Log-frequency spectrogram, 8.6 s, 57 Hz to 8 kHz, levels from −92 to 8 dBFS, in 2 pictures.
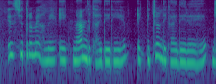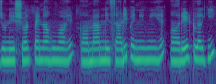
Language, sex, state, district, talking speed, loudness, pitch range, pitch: Hindi, female, Bihar, Araria, 230 wpm, -33 LUFS, 225-250 Hz, 230 Hz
